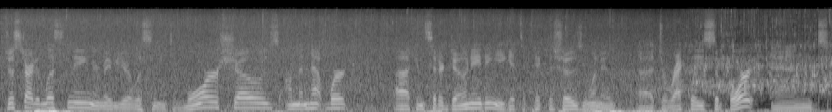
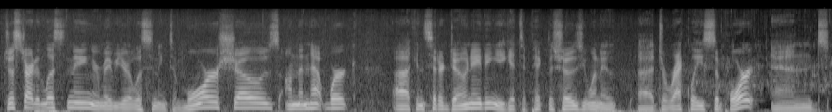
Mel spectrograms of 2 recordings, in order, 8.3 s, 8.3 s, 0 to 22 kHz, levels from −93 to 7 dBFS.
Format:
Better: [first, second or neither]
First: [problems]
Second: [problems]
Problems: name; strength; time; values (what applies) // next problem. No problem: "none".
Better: second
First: rain or running water; loud; throughout; 5 dB below the speech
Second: rain or running water; faint; throughout; 20 dB below the speech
